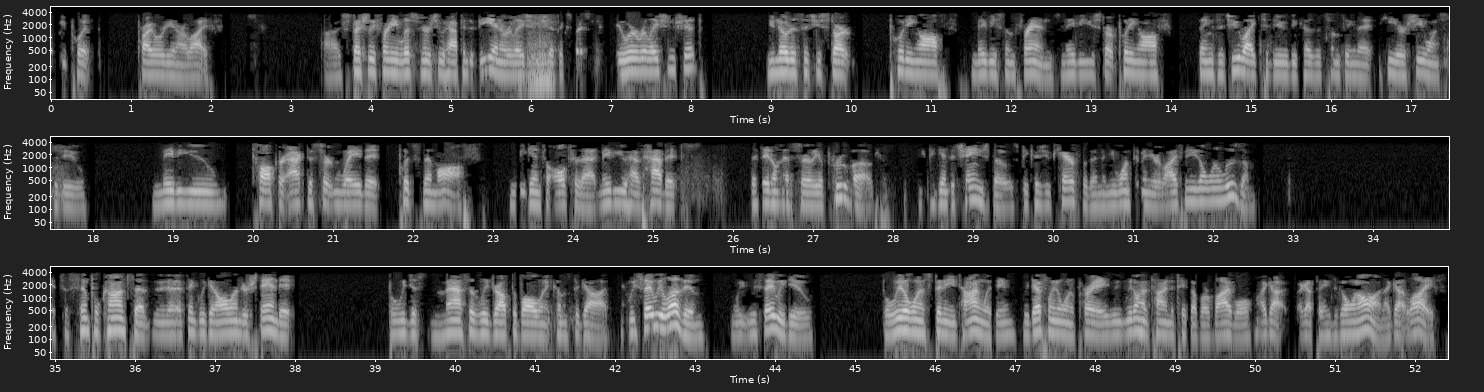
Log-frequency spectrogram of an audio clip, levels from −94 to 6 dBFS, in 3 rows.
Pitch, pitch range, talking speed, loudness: 130 Hz, 125-145 Hz, 200 wpm, -26 LUFS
